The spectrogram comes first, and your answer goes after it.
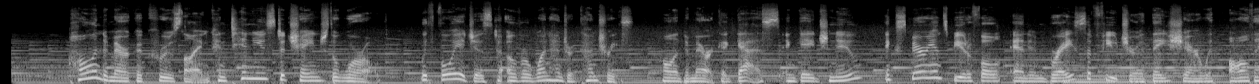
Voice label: EXPLAINER

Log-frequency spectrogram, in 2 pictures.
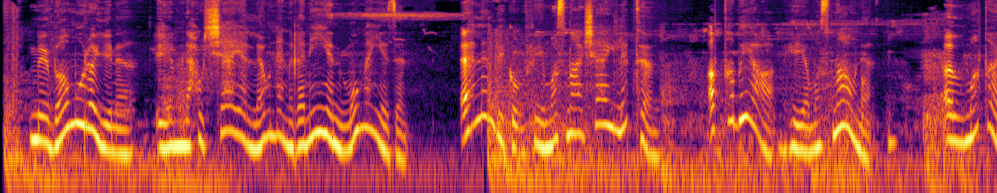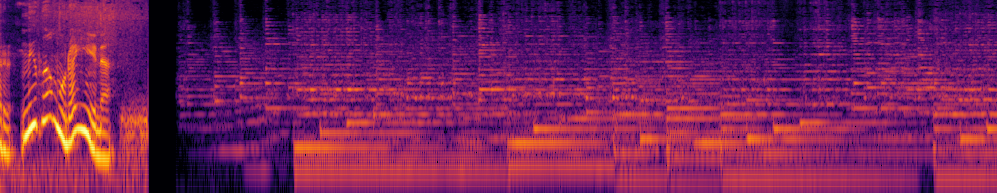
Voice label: Gulf

